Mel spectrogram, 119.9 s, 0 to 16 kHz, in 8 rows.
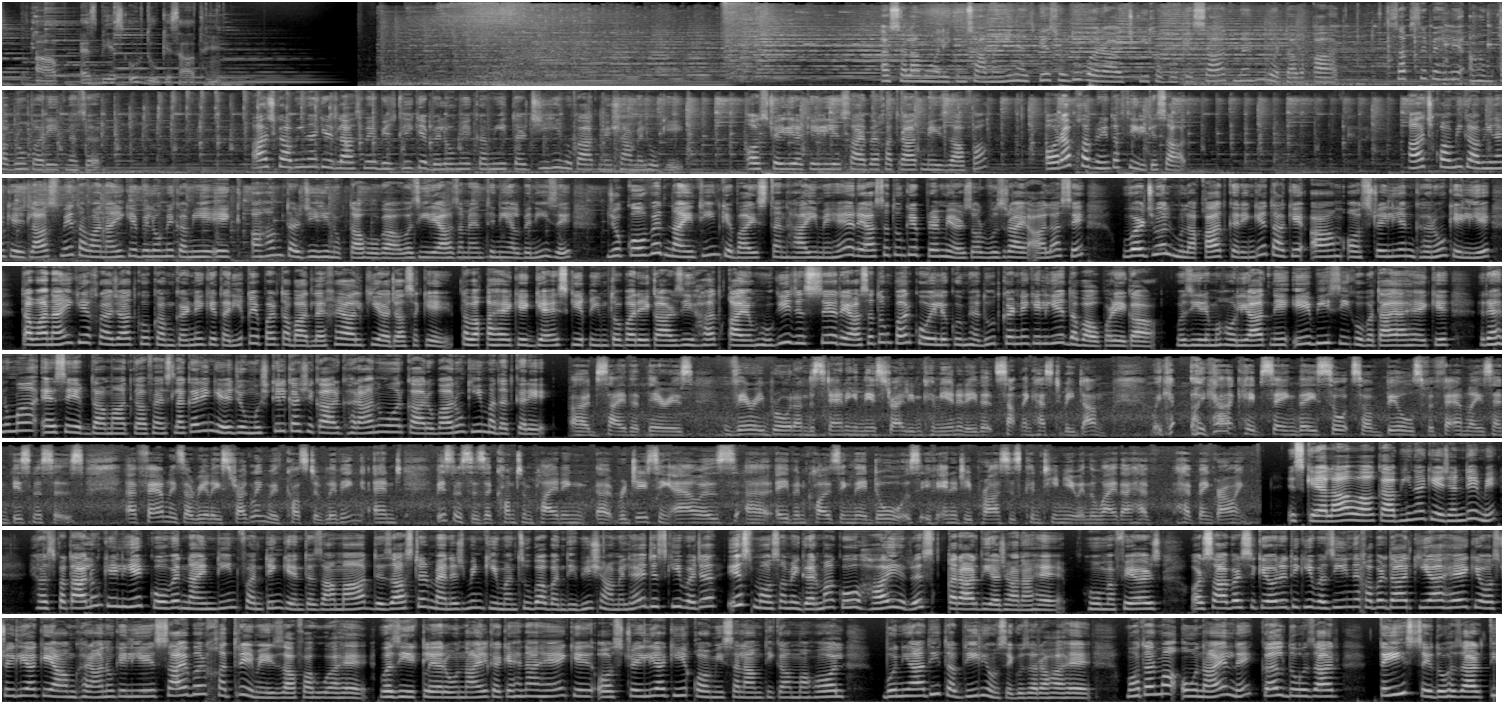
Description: Urdu News Friday 09 December 2022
